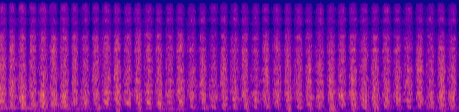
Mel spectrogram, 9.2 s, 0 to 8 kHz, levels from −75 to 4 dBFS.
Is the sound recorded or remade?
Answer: remade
